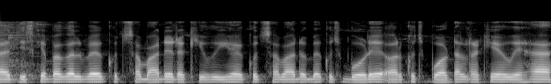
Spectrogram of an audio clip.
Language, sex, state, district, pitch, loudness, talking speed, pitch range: Hindi, male, Jharkhand, Garhwa, 120 Hz, -16 LUFS, 205 wpm, 115-120 Hz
